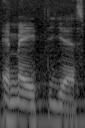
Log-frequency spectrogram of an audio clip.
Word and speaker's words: Mads: So it's spelled M-A-D-S, but it's pronounced Mads.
